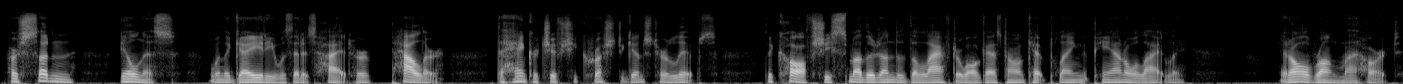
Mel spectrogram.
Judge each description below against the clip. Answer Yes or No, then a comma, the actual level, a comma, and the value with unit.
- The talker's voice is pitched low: Yes, low, 105 Hz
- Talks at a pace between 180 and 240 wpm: No, average, 160 wpm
